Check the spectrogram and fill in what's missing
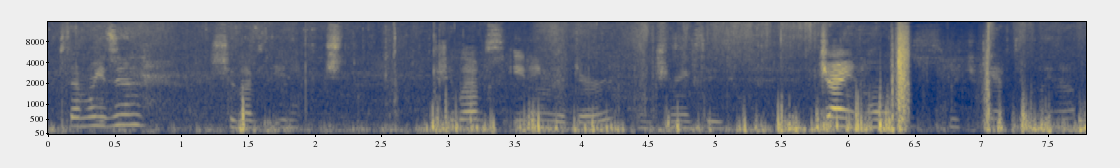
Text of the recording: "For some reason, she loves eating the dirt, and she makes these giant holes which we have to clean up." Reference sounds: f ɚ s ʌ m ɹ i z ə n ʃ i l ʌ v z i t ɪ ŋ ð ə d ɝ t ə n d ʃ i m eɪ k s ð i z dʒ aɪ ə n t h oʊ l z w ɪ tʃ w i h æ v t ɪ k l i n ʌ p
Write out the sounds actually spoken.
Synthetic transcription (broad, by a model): f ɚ s ʌ m ɹ i z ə n ʃ i l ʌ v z i t ɪ ŋ ð ə d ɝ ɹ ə n ʃ i m eɪ k s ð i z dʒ aɪ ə n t h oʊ z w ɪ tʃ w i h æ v t ɪ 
